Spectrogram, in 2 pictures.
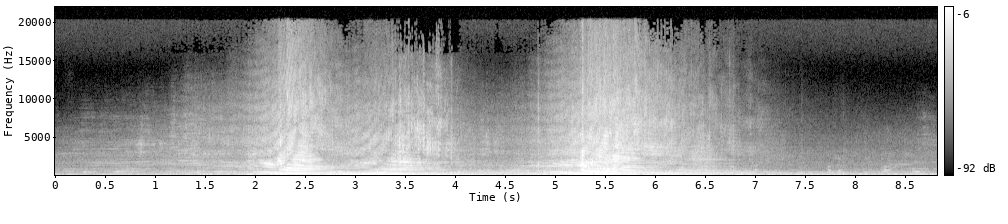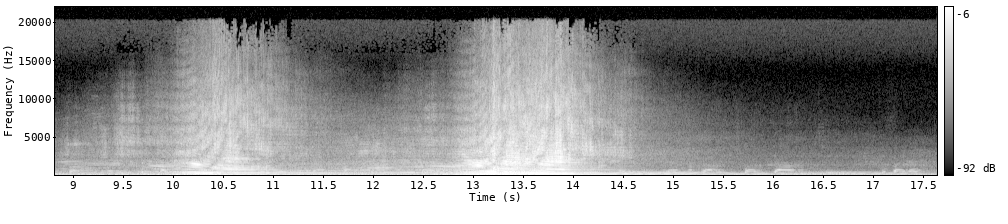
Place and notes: moto grand prix free practice one ... maggotts ... dpa 4060s to MixPre3 ...
Towcester, UK, 27 August 2021, 09:55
